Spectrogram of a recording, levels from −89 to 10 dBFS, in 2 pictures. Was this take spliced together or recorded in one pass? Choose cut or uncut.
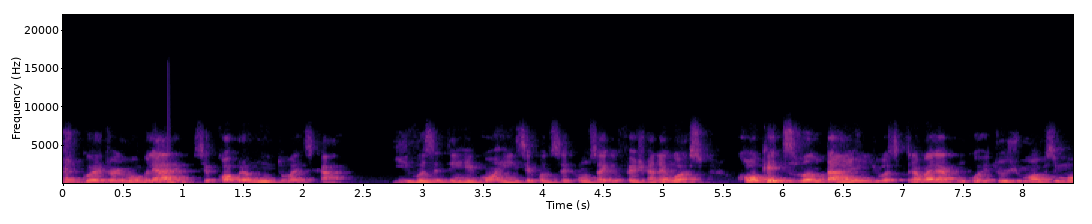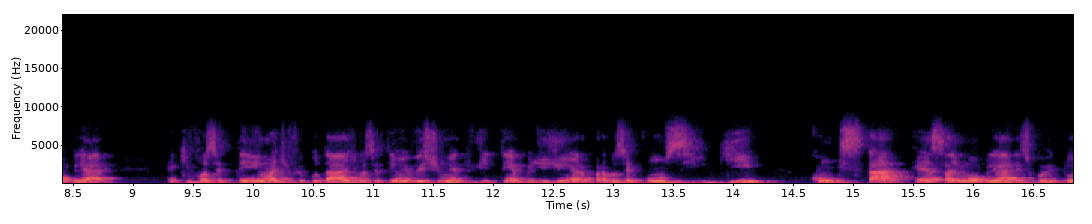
uncut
